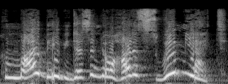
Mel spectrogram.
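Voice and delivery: high, loud cry for help; panicked mother goose shrieking for rescue; squawking goose. A narrator's reading. Mother goose begs help for drowning gosling, frantic squawk. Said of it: "squawked Ginger".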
